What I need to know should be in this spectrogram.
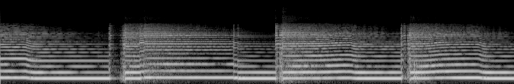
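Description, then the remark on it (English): A distorted electric guitar plays a sustained, buzzy note on the G string that is bent up in pitch and eased back down, picked three times in a steady, loud phrase with no talking. “We're going to repeat the first part that we did, and this time, instead of going up here for the hammer-on, we're going to drop down here to the G string where we started, and we're going to do a bend up and down again.”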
